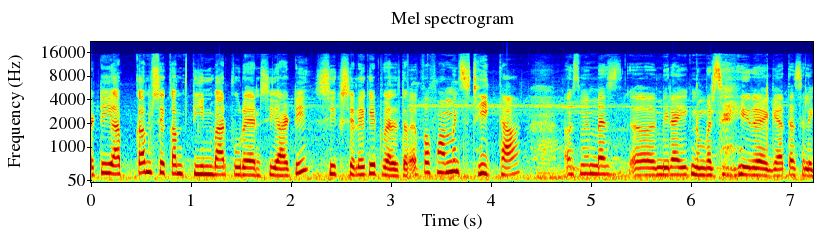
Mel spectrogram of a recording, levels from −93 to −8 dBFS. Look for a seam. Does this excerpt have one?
yes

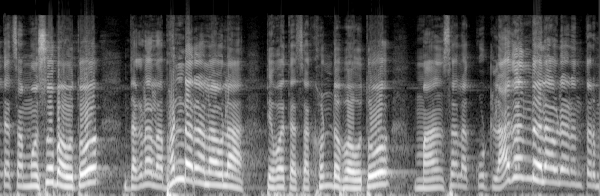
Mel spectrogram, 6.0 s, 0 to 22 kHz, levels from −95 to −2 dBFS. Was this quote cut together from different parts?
no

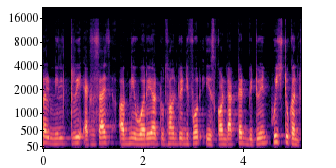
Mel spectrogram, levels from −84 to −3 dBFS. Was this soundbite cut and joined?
no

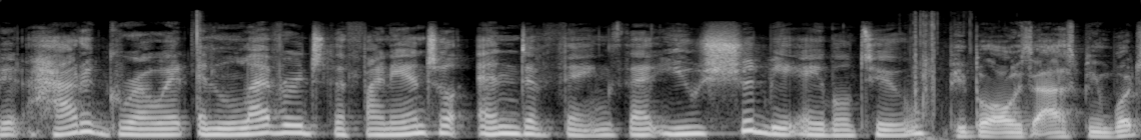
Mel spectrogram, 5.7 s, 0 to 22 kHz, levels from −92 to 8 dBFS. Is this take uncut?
no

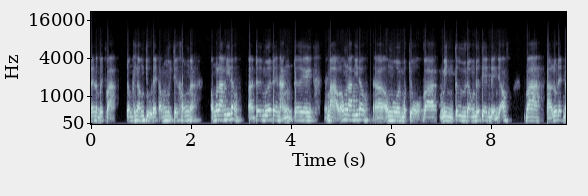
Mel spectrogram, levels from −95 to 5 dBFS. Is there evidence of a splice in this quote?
yes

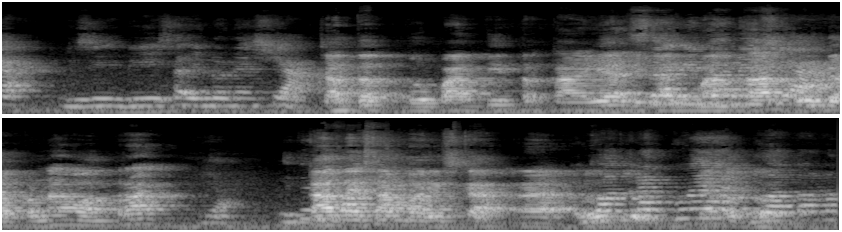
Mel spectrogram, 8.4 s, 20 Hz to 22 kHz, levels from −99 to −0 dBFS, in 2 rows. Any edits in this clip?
no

